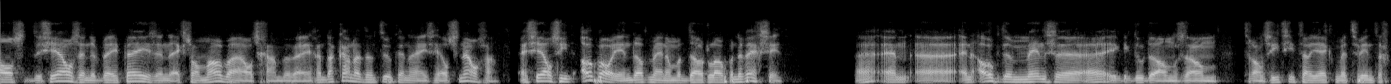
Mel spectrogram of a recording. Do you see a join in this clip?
yes; 1 cut; at 5.1 s

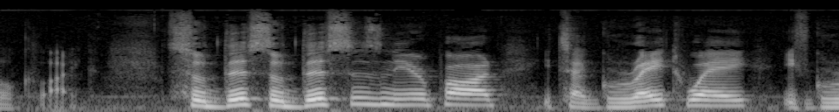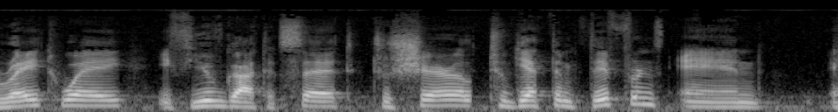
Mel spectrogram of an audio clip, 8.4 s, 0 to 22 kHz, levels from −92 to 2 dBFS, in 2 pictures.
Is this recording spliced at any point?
yes; 7 cuts; at 1.3 s, 4.0 s, 5.6 s, 6.0 s, 6.5 s, 7.1 s, 7.5 s

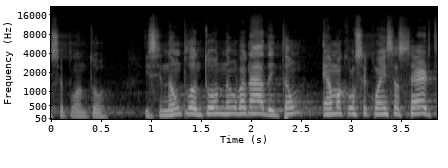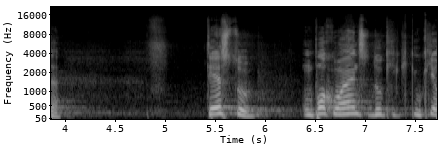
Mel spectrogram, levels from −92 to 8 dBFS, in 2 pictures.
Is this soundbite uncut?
no; 2 cuts; at 2.0 s, 5.2 s

